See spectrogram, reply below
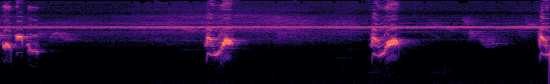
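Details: Caged red-whiskered bulbul used as a lure for training song: brief slurred whistled bursts, each rising then dipping, spaced about one and a half to two seconds apart, over a faint continuous high whine.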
